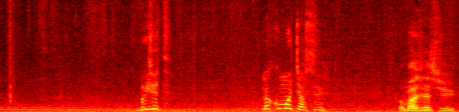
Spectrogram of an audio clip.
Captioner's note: distant water flowing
